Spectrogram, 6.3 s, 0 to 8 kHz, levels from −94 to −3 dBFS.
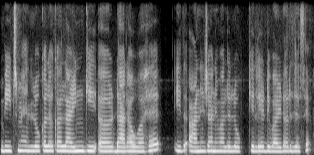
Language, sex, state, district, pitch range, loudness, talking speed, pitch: Hindi, female, Gujarat, Valsad, 225-240 Hz, -15 LUFS, 160 wpm, 230 Hz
